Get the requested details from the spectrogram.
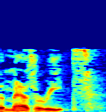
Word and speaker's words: Masoretes: The entire Hebrew Old Testament copied by the Masoretes is the way it's pronounced.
